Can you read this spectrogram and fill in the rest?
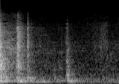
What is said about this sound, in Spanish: Hoy un portazo te ha dado. Ay.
